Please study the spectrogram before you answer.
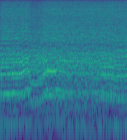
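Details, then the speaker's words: FPV freestyle drone hovering indoors during PID tuning test flight with gains raised: high-pitched warbling trill around one kilohertz over the prop hum; oscillation because gains are way too high, motors slightly warm. "I'm definitely hearing the the trilling oscillation sound is that kind of sound that's yeah gains are way too high"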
